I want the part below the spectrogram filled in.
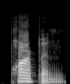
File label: "parpen", American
